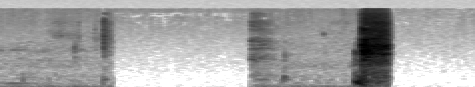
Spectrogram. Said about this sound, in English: Sorry. I should pause to cough, but my bad.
